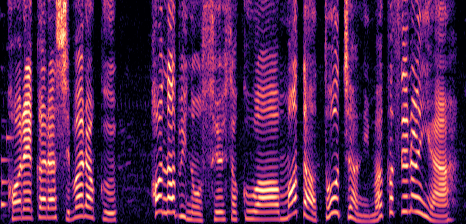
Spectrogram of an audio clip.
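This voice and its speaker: A woman voicing a bubbly, warm-hearted young craftswoman with a Kansai accent in an anime game. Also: high voice, big pitch swings, moderate pace, slight background noise, heavily acted. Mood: cheerful, eager. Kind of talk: Japanese anime game voice acting.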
